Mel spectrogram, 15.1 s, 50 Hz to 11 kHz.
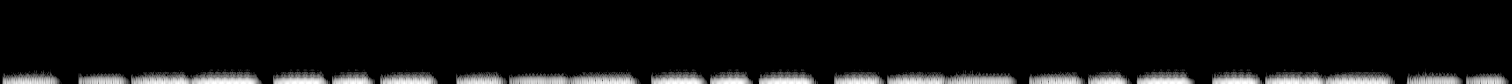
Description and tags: Part of 7 sounds from Corona sound pack 01\2022. All sounds created using Novation Bass Station II, Roland System 1 and TC Electronics pedal chain.
Unfinished project that I don't have time for now, maybe someone else can love them, put them together with some sweet drums and cool fills, and most of all have a good time making music. <3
